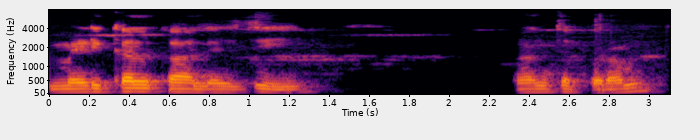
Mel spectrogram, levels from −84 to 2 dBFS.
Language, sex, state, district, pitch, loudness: Telugu, male, Andhra Pradesh, Anantapur, 120 Hz, -22 LUFS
